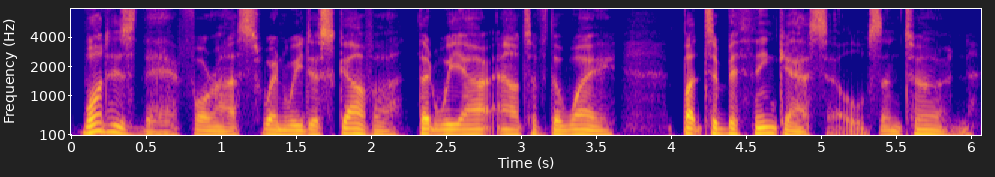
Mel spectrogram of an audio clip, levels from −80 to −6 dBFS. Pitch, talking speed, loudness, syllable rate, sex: 105 Hz, 210 wpm, -20 LUFS, 5.2 syllables/s, male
